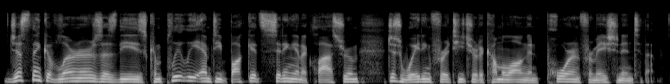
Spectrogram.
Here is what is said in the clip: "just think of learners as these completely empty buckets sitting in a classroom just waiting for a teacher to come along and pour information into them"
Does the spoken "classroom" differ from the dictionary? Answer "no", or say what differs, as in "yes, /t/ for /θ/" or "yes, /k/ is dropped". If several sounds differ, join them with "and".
no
